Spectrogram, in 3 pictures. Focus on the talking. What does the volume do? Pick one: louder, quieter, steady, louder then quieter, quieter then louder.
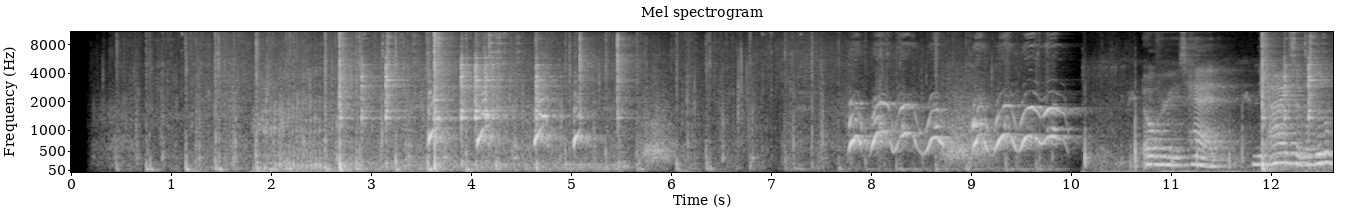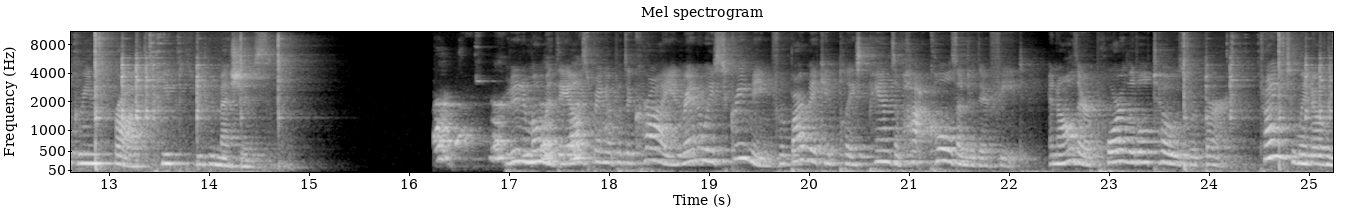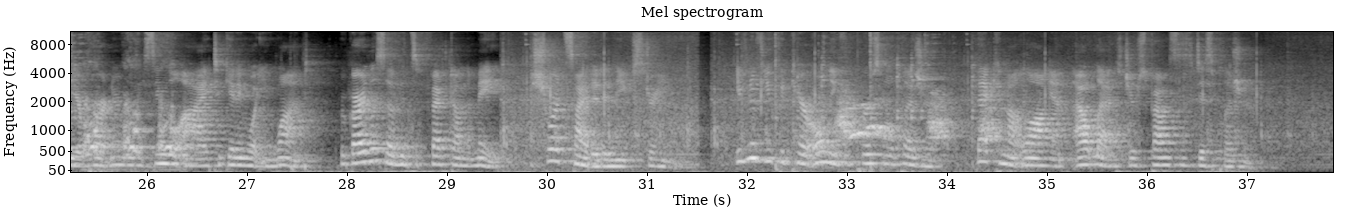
steady.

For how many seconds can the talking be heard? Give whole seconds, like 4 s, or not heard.
24 s.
